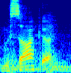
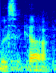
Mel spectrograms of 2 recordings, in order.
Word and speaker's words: moussaka: Well, you know, there's two different ways that people say moussaka and moussaka.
